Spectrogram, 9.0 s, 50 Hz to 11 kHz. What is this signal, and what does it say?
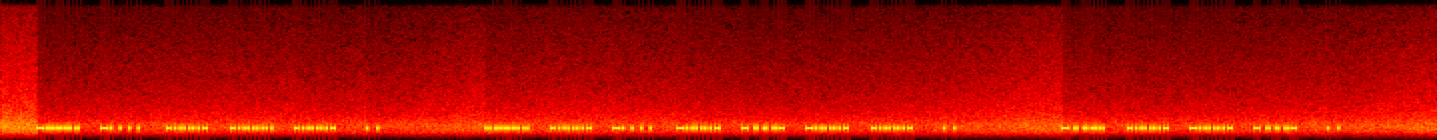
Hellschreiber (Feld-Hell, 122.5 baud), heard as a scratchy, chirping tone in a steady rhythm, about 1000 Hz, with radio static and a narrow filter. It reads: BLOCO, SOLDADO, RODA,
